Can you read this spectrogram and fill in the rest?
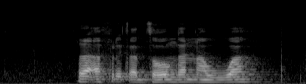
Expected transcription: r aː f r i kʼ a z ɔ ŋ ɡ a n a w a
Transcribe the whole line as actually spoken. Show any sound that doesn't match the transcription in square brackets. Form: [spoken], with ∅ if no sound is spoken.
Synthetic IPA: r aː f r i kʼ a [d͡z] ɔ ŋ ɡ a n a w a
